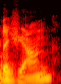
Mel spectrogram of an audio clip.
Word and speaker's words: DeJong: At short, I have Paul DeJong. I think that's how you pronounce his name.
